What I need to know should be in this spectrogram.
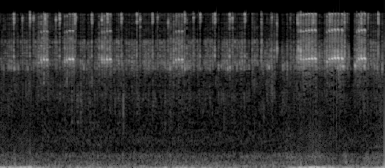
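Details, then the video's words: Chorus of crickets giving shrill, rapid chirps in irregular clusters. The bursts fade and then swell again near the end over a faint low rumble. "Crickets Chirping"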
